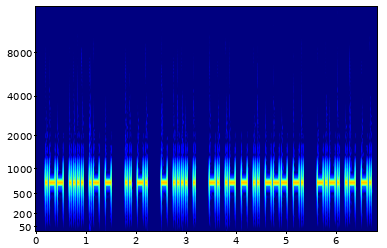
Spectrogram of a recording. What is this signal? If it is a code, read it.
Morse code, heard as a keyed tone, about 30 wpm, 700 Hz. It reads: WHAT IN THE NATION CAN
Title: Sentences from Top 1000 Words - Review Part 6 - 30wpm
